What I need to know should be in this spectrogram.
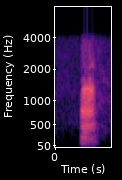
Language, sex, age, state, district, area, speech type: Marathi, male, 45-60, Maharashtra, Jalna, urban, conversation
